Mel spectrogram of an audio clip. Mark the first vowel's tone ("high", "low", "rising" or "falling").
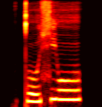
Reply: rising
